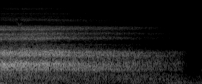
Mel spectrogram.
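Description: A long, audible exhale during a yoga breathing exercise, one close, airy breath that slowly fades out over about two seconds.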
